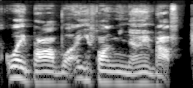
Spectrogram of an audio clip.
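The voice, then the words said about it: Put-on Australian accent. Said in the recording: “Oh no, that's Australian.”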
